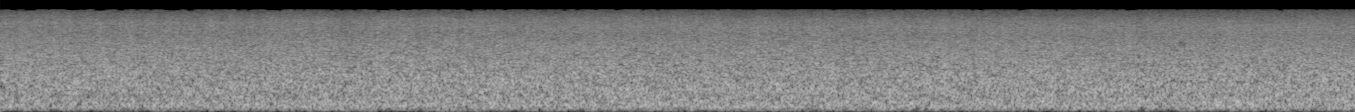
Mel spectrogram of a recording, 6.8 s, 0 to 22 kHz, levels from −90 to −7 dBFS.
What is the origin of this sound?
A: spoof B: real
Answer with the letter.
B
